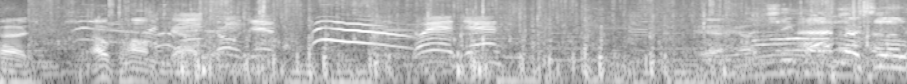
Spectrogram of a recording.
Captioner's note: cheering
